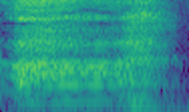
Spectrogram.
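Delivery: high frustrated yell as it's ripped; frustrated cry. Retold or imitated. Upset child tearing up his art project, crying out. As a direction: let out a sudden anguished cry. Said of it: "I said".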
